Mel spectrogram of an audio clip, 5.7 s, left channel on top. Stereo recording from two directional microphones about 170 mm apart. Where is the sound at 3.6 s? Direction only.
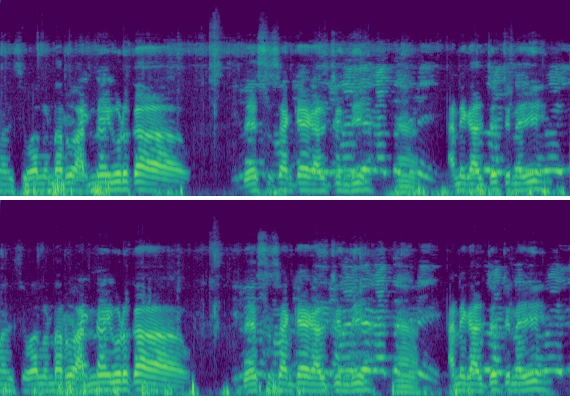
15° right (ahead or behind).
